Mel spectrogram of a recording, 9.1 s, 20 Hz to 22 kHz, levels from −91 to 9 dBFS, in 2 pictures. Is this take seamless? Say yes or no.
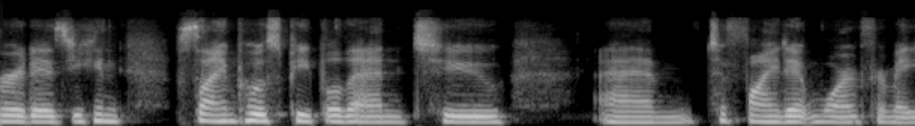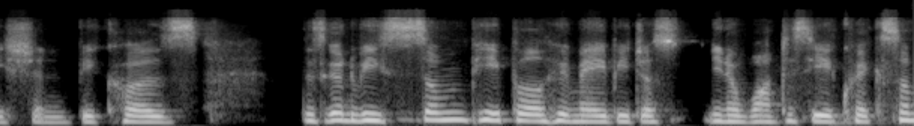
yes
